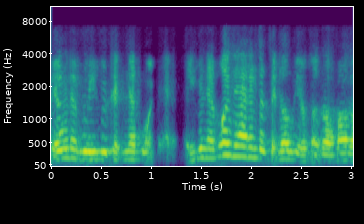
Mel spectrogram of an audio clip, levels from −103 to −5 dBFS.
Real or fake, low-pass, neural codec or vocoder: fake; 7.2 kHz; codec, 16 kHz, 1 kbps, FreqCodec, smaller model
